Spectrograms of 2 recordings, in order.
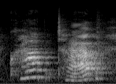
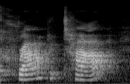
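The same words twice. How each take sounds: First: Said in the usual way. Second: Crop top said weirdly, slow and drawn out; oddly said. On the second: Real, not acted. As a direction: stretch out "crop top" in an odd, dragged way. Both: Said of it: "Why did I say that so weird".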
